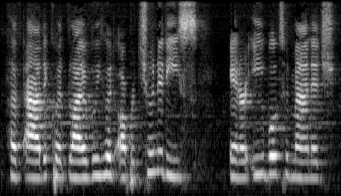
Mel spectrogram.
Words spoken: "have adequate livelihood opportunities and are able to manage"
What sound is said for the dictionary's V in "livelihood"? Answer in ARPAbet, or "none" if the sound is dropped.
V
